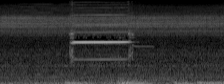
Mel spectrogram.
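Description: One electronic beep: a steady high tone lasting a little over a second, starting about a second and a half in and cutting off sharply. It sits over a steady high hiss.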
